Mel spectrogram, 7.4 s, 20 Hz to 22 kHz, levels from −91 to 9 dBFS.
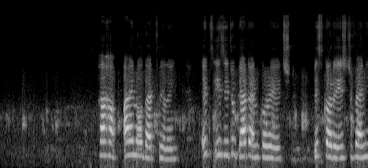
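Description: From start to finish the speech has a coarse, hoarse, noisy grain, plainly audible on every stretch, and nothing reaches above 15 kHz. This is Speex codec damage. Speex is a CELP coder: it models the voice as a filter driven by a coded excitation signal, and with limited bits that excitation is approximated roughly, which leaves the rasp. The degree of roughness fits a mid-range setting of around 22 kbps.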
